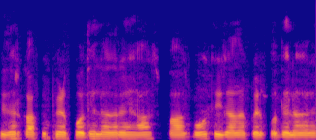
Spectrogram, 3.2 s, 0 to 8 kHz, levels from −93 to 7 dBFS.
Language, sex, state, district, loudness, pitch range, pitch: Hindi, male, Uttar Pradesh, Muzaffarnagar, -19 LUFS, 105-110 Hz, 105 Hz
